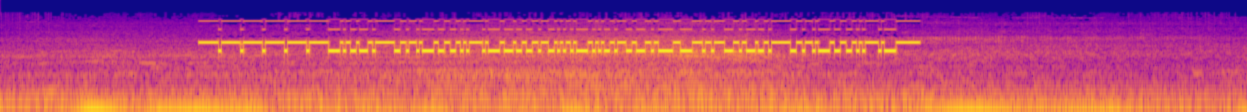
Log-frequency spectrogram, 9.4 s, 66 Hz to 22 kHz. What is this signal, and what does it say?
RTTY (45.45 baud, 850 Hz shift), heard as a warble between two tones, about 2000 Hz centre, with street noise. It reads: PEIXE PRESUNTO, PEIXE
